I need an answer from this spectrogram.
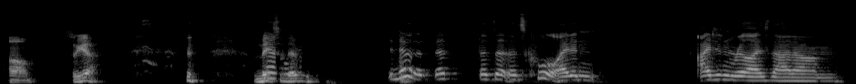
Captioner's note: laughter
